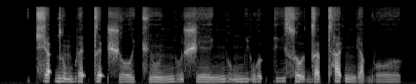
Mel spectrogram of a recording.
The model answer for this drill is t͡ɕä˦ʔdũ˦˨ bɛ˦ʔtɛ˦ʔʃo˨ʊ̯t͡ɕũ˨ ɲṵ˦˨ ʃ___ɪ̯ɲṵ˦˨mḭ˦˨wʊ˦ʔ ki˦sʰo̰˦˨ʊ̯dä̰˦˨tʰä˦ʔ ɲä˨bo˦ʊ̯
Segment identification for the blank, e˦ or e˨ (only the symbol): e˨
